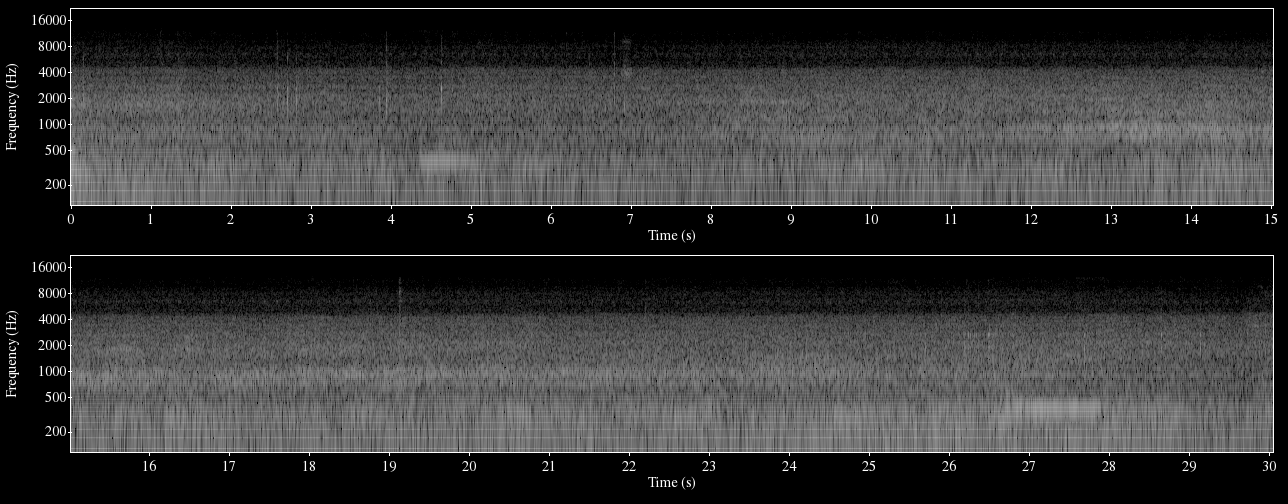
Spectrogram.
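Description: Steady distant road-traffic noise, an even wash of sound that swells a little around the middle.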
